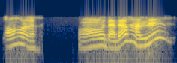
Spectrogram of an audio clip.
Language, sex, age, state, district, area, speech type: Assamese, female, 30-45, Assam, Sonitpur, urban, conversation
